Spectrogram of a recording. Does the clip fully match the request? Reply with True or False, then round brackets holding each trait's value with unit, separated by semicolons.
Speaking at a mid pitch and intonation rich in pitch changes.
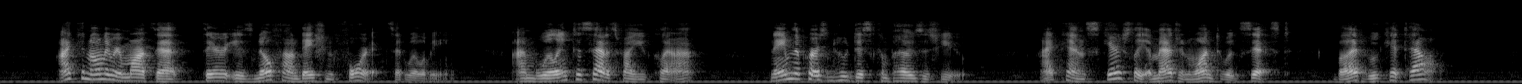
True (145 Hz; 7.0 semitones)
